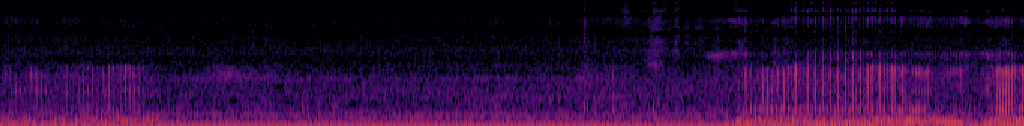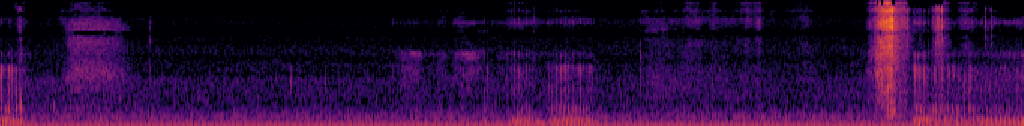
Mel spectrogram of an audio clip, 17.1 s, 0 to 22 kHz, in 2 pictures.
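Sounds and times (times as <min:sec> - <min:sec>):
dog snoring: 0:00.0 - 0:01.4, 0:05.0 - 0:09.6, 0:11.9 - 0:14.4, 0:15.8 - 0:17.0
steady low hum: 0:00.0 - 0:17.0.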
